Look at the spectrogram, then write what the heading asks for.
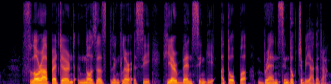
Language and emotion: Manipuri, neutral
